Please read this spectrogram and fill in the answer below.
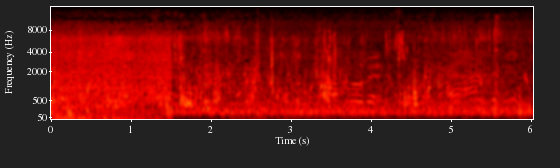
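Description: Water and wind noise around a kayak on a lake. About a second and a half in it changes to a quieter bed of faint scattered clicks and short wavering calls.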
